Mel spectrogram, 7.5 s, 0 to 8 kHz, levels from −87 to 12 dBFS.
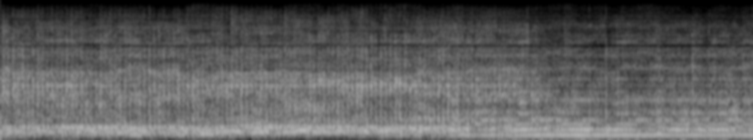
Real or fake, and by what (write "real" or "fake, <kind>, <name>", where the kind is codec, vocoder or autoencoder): fake, codec, SNAC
